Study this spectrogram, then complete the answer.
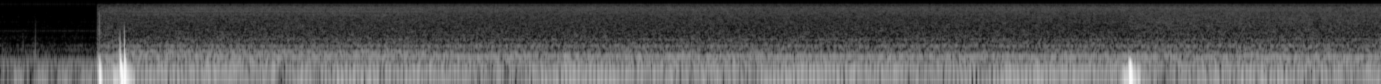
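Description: Static hisses steadily.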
